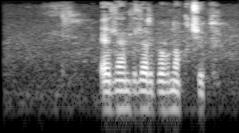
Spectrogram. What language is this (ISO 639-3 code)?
uzb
